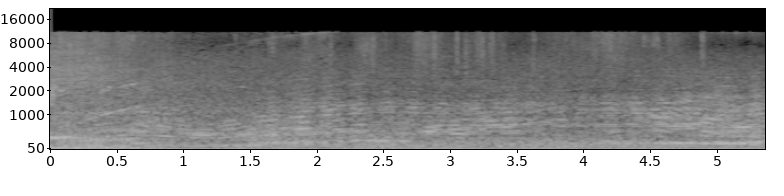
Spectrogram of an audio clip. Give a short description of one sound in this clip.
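A motorbike engine hums steadily while riding over rough ground.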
